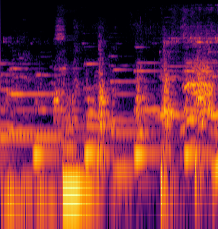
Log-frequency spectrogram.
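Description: Javanese gamelan playing live: a run of struck pitched notes, with low drum or gong tones beneath and sharp percussion strikes.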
